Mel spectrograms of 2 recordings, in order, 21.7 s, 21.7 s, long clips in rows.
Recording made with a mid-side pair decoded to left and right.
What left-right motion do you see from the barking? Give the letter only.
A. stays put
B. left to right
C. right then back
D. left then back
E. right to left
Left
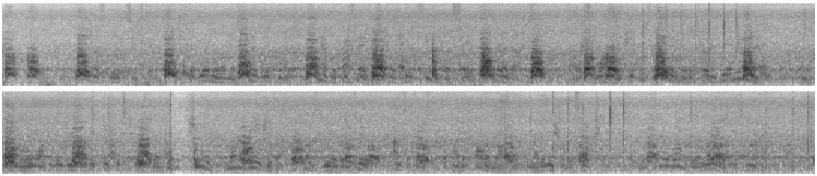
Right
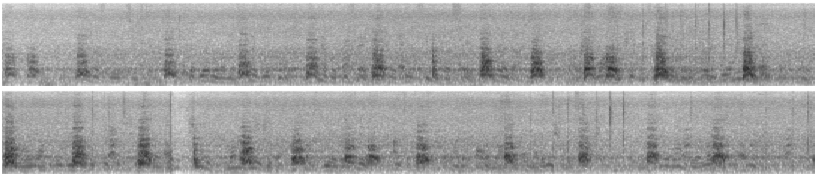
B.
